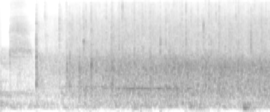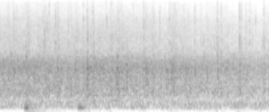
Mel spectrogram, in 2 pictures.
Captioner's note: audience applauding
